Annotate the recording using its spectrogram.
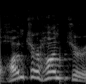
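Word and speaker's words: Hunter × Hunter: wow uh apparently so Hunter Hunter is how you pronounce it no worries uh so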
